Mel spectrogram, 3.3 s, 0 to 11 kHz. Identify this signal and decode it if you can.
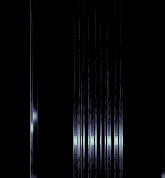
Morse code, heard as a keyed tone, about 52 wpm, 700 Hz. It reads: BREAD
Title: Sentences from Top 1600 Words - New Word Drill - 50wpm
